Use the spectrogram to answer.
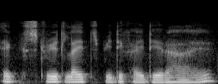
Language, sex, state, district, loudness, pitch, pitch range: Hindi, male, Arunachal Pradesh, Lower Dibang Valley, -18 LUFS, 115 Hz, 105-120 Hz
